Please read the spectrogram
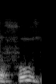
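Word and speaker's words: Ophüls: Estou gravando com vocês agora, por exemplo, para ver na tarde o, o Max Office, né? O Max Ofus, não, né, é, o Fis é a pronúncia francesa, né?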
